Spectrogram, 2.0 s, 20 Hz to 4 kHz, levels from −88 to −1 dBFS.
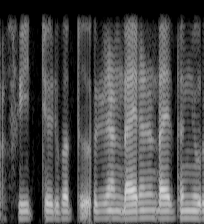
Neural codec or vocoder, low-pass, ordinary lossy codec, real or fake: vocoder, 22.05 kHz, 80 mel bands, Vocos; 3.6 kHz; none; fake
